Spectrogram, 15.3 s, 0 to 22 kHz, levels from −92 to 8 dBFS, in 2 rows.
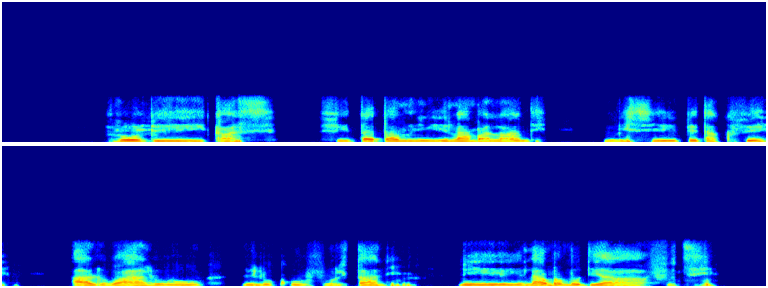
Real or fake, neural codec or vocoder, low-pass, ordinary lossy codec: fake; codec, 16 kHz, 2 kbps, FreqCodec, smaller model; 7.2 kHz; Opus, 64 kbps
